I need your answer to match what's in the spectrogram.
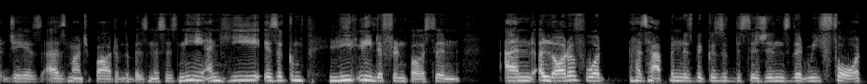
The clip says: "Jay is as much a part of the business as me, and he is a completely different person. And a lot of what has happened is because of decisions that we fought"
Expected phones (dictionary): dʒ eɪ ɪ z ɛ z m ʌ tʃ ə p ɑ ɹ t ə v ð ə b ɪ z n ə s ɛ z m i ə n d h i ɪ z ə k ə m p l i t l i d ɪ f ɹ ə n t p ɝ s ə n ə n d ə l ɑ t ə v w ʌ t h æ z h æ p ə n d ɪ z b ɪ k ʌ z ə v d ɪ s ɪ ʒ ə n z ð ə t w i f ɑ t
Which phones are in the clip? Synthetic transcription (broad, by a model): dʒ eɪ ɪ z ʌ z m ʌ tʃ ə p ɑ ɹ t ə v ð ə b ɪ z n ə s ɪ z m i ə n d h i ɪ z ə k ə m p l i t l i d ɪ f ɹ ə n t p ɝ s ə n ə n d ə l ɑ t ə v w ʌ t h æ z h æ p ə n d ɪ z b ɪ k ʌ z ə v d ɪ s ɪ ʒ ə n z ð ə t w i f ɑ t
